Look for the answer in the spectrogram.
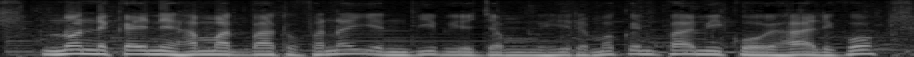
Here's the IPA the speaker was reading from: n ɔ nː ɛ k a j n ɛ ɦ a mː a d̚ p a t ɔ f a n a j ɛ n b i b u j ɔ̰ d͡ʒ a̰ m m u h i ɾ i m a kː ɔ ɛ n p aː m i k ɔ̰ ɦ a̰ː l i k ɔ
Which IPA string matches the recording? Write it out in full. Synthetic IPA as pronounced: n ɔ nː ɛ k a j n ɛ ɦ a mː a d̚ b a t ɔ f a n a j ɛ n b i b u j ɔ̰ d͡ʒ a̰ m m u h i ɾ ɛ m a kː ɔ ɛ n p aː m i k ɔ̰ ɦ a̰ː l i k ɔ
